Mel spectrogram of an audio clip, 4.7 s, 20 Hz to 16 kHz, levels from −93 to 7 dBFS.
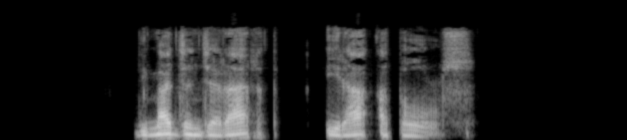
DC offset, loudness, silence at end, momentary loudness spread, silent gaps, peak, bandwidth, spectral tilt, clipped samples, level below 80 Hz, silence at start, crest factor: under 0.1%; -19 LUFS; 1.15 s; 14 LU; 2.11-2.43 s; 0 dBFS; 7.8 kHz; -6 dB/octave; under 0.1%; -48 dBFS; 1.05 s; 22 dB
